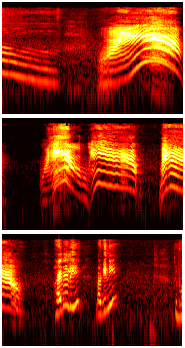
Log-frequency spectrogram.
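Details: Domestic cat letting out a series of loud, harmonic meows and wails, each rising then falling, some long and arched and others short and sharp, with a person speaking nearby.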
